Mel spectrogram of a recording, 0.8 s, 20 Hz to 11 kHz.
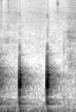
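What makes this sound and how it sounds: Two short knocks on the vinyl-wrapped cabinet of a KEF bookshelf speaker, tested as a comparison to the Fosi SP601. Each knock is a brief, dull tap centered in the midrange that dies away almost instantly. The cabinet sounds similar to the Fosi's but more solid than the thinner, lighter Fosi.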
